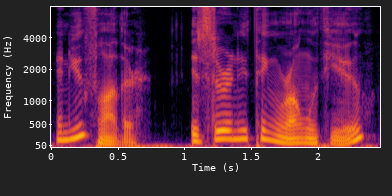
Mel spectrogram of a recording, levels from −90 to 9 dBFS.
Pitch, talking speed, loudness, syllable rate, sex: 140 Hz, 195 wpm, -17 LUFS, 6.2 syllables/s, male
